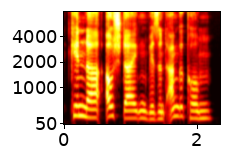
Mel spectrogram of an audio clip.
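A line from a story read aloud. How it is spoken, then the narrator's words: Calling. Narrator (German): der Mann ruft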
